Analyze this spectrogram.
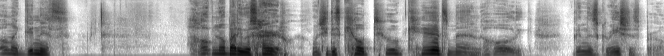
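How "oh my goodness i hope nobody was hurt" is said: high, raised woman's voice. Pausing a video to retell what the woman just said: imitating the woman in the video. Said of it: "She's like".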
